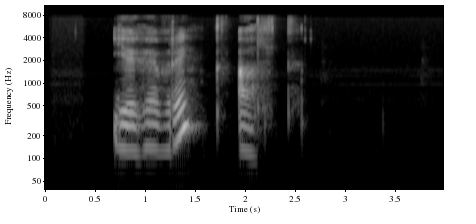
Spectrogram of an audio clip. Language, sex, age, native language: Icelandic, female, 40-49, Icelandic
